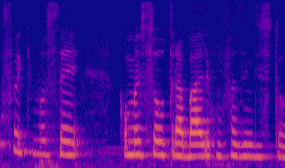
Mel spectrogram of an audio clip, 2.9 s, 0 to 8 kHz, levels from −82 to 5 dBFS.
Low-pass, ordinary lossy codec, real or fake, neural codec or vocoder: none; none; real; none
